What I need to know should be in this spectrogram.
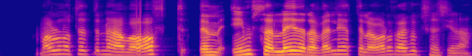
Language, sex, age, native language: Icelandic, male, 18-19, Icelandic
